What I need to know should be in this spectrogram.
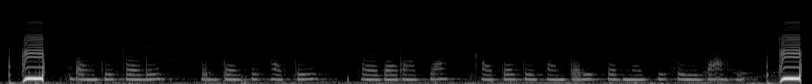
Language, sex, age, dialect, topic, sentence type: Marathi, female, 18-24, Varhadi, banking, statement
